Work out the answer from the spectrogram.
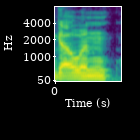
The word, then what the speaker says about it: Gawain: Gawain. Gowan. I was always top Gawain. Yeah. Same here, yeah. Right. I never heard it pronounced Garwin, but anyway.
